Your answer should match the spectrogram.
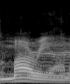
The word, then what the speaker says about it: Mariano: Mariano. A little bit of a roll in there.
